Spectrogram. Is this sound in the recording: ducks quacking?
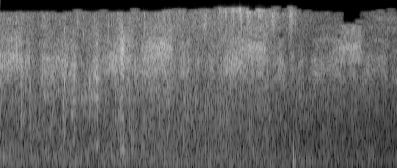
yes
